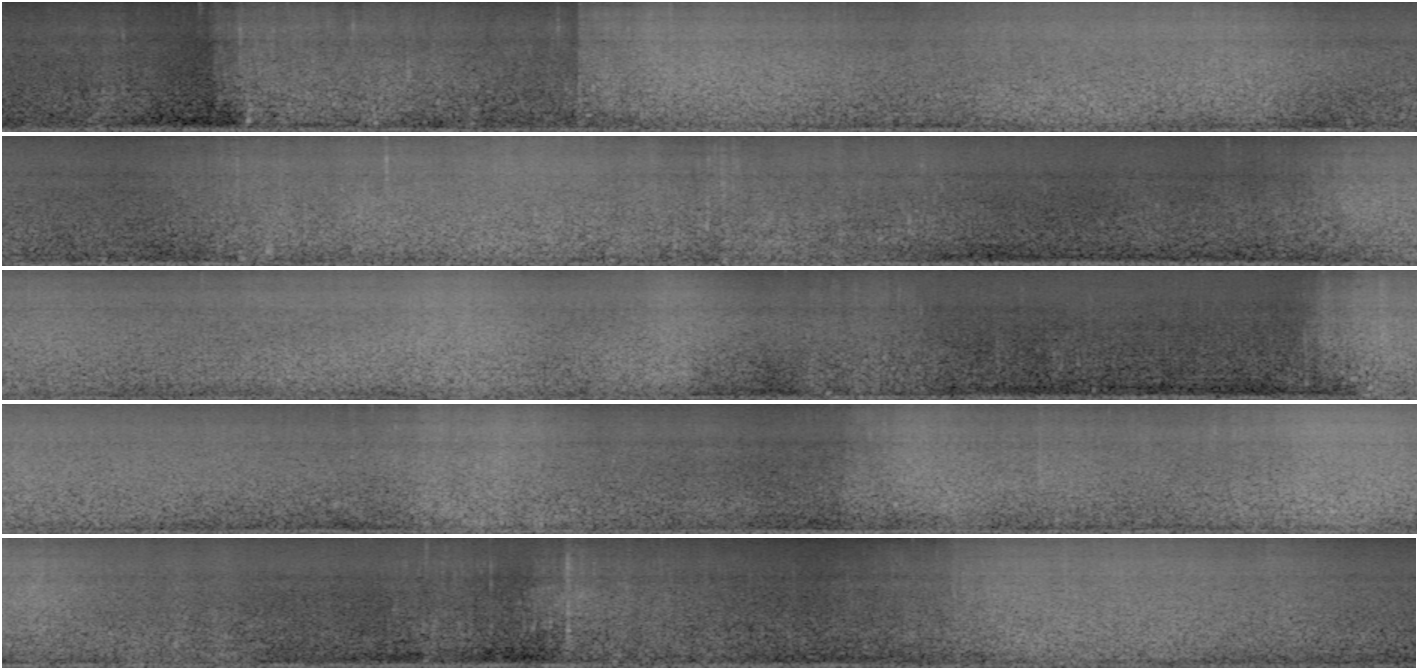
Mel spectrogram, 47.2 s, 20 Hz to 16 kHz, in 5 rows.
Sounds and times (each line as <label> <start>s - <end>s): boats on the water 0.0s - 47.1s
waves 0.0s - 47.1s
